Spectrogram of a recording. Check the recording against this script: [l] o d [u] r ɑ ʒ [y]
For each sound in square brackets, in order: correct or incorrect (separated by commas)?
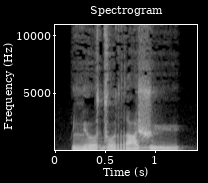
incorrect, incorrect, correct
